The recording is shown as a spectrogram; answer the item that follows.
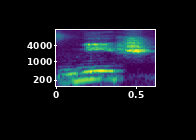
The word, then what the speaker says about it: niche: It's pronounced niche, team niche.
